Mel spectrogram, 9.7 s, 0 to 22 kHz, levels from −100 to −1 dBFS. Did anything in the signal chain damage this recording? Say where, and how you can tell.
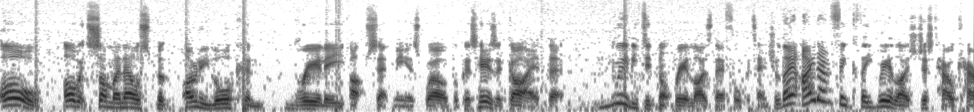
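Yes. Overdone noise removal runs through the whole speech clip, from start to finish, and points to a noise suppressor in the call-processing stage set far too aggressively. Between phrases the background drops to near silence scattered with twinkling specks. The suppressor is cutting individual frequency bands hard whenever they sit close to its noise estimate, so leftover noise bins flicker on and off while the quieter components of the voice are stripped away with them.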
